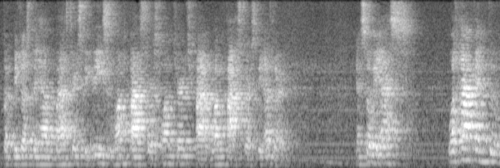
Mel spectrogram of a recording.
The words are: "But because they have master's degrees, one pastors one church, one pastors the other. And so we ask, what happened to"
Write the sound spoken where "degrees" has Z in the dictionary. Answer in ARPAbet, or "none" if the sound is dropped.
S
